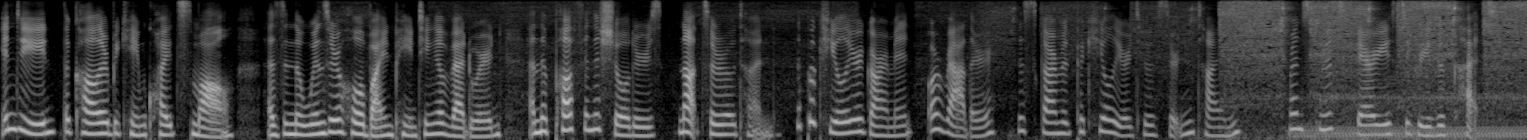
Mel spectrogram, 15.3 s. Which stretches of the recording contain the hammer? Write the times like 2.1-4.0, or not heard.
not heard.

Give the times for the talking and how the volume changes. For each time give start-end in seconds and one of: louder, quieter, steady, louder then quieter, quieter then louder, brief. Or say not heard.
0.0-15.1 quieter.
